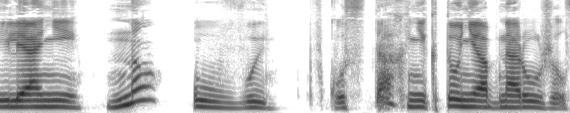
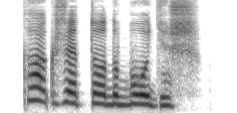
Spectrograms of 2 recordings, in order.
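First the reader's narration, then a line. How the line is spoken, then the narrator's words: Sighing. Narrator (Russian): вздохнул Малафей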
